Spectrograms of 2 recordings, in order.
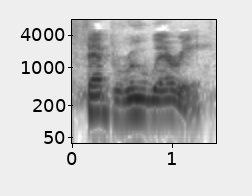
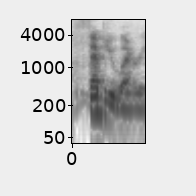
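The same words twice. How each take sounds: First: The R after the B is pronounced. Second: The R after the B is dropped. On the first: The speaker calls it right. "you gotta pronounce it February" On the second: The speaker calls it wrong. "it's not February"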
